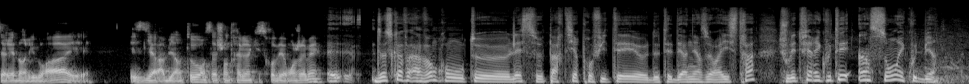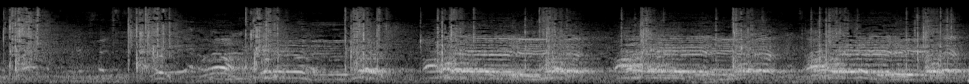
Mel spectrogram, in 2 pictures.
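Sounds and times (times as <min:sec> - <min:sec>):
speech: 0:00.0 - 0:10.0
crowd clapping: 0:09.6 - 0:19.3.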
